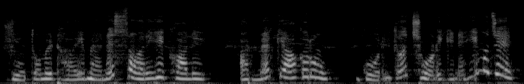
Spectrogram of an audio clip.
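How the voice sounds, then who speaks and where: Woman voicing a high-pitched sly cartoon crow. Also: lively intonation, moderate pace, breathy edge, no room sound, far from the mic. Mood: scheming. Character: sly lying male crow, a greedy trickster. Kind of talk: animated children's moral story dialogue.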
